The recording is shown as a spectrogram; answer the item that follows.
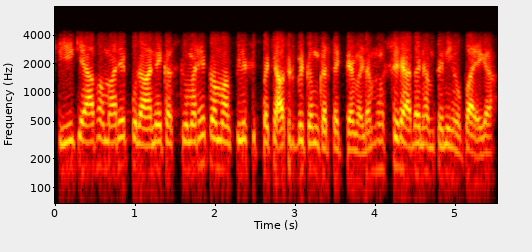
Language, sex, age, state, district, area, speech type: Hindi, male, 45-60, Madhya Pradesh, Bhopal, urban, conversation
